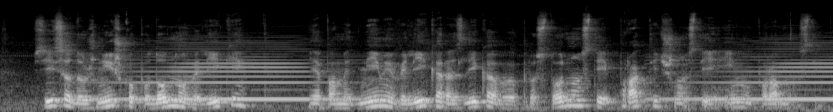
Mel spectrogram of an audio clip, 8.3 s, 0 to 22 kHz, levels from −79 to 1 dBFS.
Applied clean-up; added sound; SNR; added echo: none; Wind instrument, woodwind instrument; 5 dB; none.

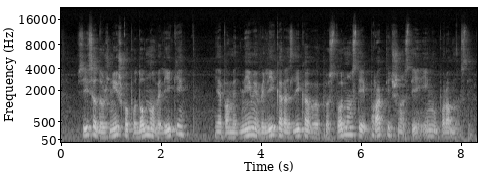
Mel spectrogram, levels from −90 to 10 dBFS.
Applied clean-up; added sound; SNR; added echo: none; none; none; none.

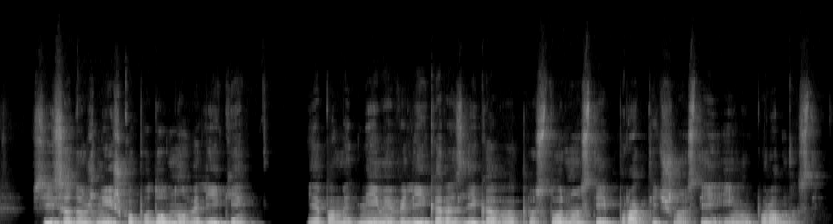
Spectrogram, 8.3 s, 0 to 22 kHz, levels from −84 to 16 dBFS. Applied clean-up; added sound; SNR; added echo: neural mask model Resemble Enhance denoiser.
